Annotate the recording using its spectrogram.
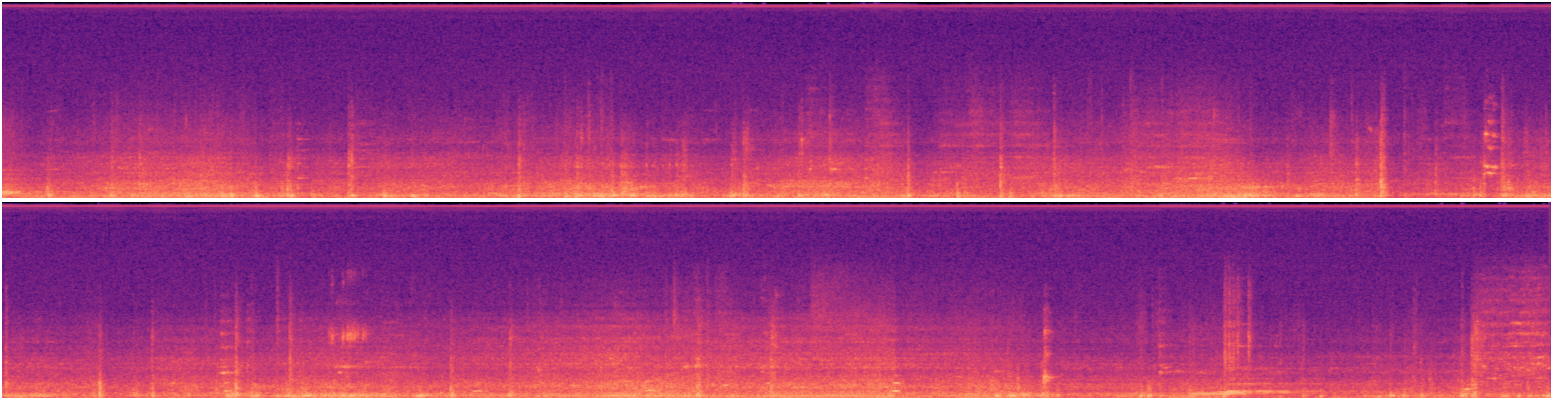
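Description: A train running along the line, heard from on board: a steady rumble of wheels on rail with irregular clicks and knocks over the rail joints. A brief pitched note sounds near the end.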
